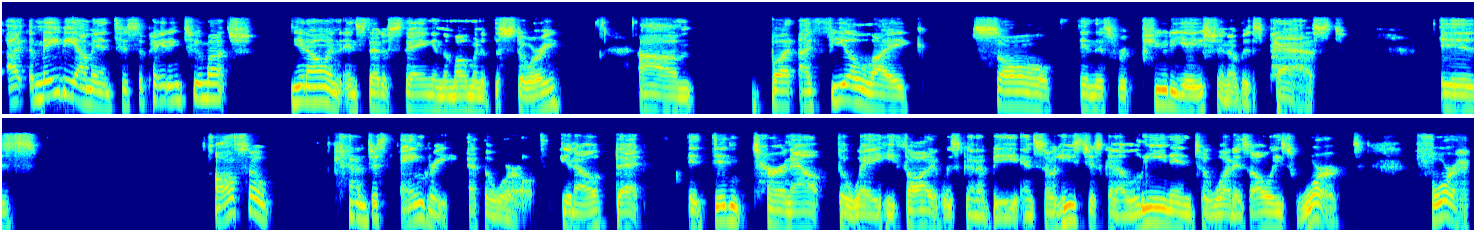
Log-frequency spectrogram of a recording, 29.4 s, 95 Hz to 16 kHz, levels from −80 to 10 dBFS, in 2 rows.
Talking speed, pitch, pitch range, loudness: 140 wpm, 125 Hz, 110-150 Hz, -21 LUFS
